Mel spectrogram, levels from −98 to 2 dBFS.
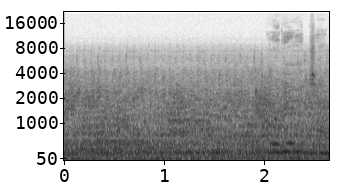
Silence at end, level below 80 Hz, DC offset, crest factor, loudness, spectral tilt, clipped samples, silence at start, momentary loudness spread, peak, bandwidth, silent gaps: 0 s; -28 dBFS; under 0.1%; 14 dB; -20 LUFS; -6.5 dB/octave; under 0.1%; 0 s; 4 LU; -4 dBFS; 13 kHz; none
